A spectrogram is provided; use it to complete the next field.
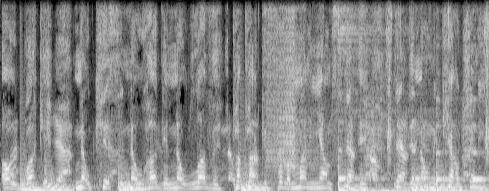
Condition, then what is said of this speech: No condition.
